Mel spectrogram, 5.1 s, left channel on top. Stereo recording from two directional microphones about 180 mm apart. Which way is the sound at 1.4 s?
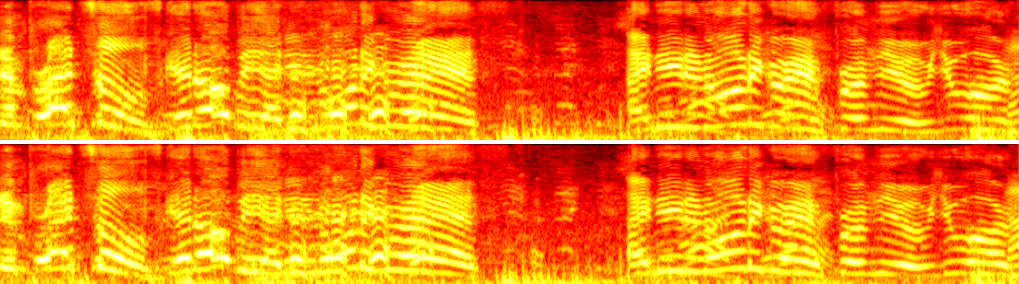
10° left (ahead or behind).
